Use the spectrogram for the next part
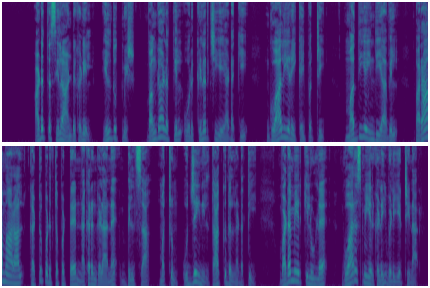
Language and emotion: Tamil, neutral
